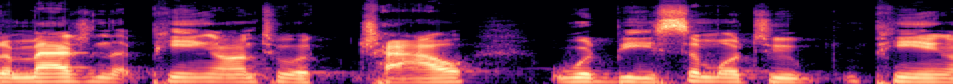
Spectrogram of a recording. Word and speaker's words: Chao: I thought it was KO. – It's spelled CHAO, so And there's the Chaos Emeralds. So yeah. See, that's what I thought for the longest time, but at some point I heard them being referred to as Chao.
